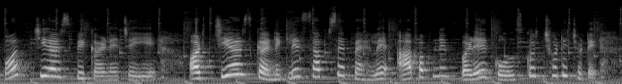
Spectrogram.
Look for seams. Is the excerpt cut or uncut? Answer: uncut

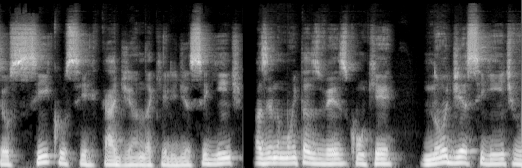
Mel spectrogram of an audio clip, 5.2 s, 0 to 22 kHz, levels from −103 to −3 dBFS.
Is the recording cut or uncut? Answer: uncut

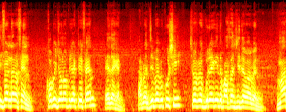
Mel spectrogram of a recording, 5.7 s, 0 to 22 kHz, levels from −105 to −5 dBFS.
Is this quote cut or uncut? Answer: uncut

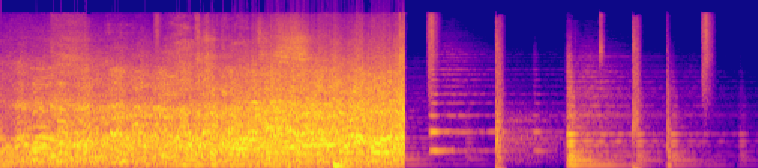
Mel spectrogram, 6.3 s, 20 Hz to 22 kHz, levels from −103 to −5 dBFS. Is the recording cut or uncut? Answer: cut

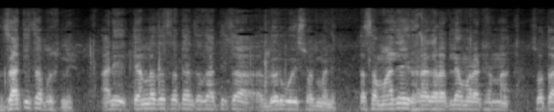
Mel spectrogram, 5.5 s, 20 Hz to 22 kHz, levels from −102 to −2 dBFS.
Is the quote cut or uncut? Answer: uncut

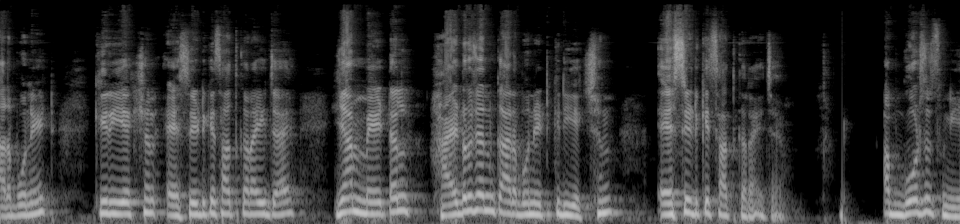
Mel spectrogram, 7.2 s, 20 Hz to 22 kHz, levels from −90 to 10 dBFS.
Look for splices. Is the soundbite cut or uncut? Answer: cut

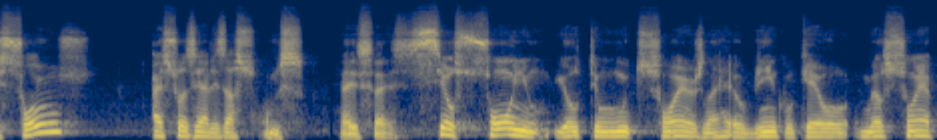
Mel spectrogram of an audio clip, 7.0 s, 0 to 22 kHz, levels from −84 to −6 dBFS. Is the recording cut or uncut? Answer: cut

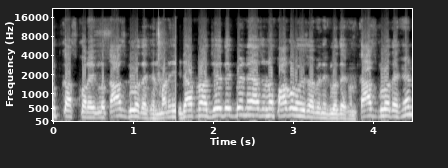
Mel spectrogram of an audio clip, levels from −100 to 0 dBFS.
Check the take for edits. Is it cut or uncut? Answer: cut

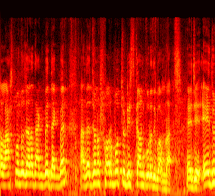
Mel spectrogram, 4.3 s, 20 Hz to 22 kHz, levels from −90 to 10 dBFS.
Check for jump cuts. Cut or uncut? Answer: uncut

